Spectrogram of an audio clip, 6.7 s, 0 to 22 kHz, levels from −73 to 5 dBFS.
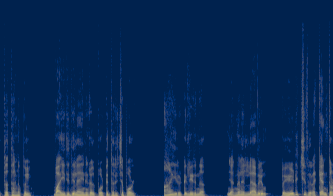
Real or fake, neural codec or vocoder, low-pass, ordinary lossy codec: fake; codec, 44.1 kHz, 7.8 kbps, DAC; 19.8 kHz; none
